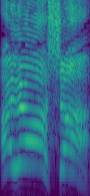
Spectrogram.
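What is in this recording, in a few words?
"alyosha", battlechatter, Russian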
